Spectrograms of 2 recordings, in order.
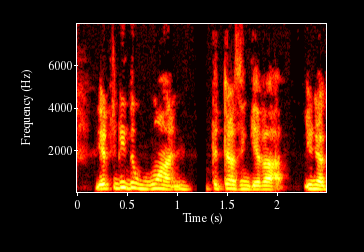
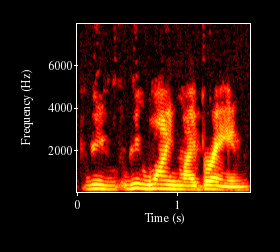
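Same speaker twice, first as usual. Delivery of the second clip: usual speaking voice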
